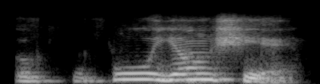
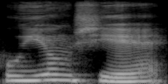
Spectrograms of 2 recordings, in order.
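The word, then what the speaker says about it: 不用谢: পু ইয়ং শিয়ে। সো পাশাপাশি তো বসছে। সো তখন হচ্ছে আপনি উচ্চারণ যখন করবেন তখন আপনার এই পুটা 2 নাম্বার টন হয়ে যাবে।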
